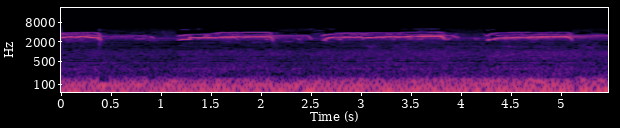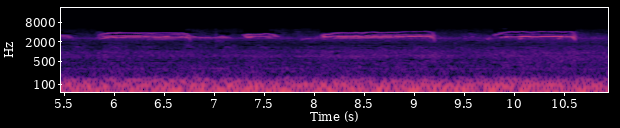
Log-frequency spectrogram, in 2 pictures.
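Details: Piping calls at a bald eagle nest in southwest Florida, captured by nest camera on 8 March 2024, 11:00; a long series of high, flat whistled notes repeated about once a second, over constant hum and low rumble.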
